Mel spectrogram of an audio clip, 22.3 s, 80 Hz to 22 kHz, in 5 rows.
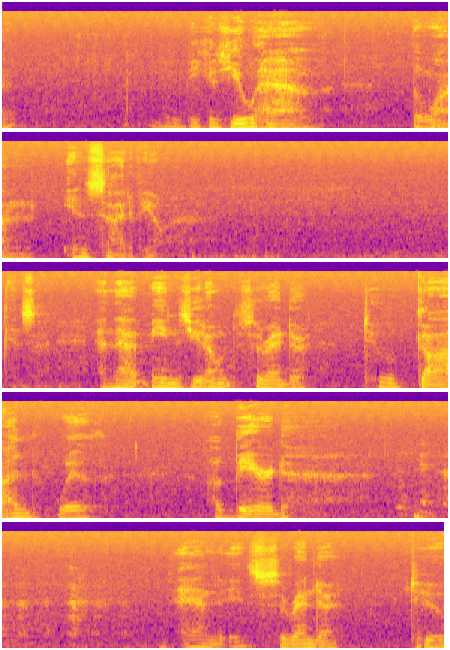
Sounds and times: Speech: 0:01.5 - 0:03.3, 0:04.1 - 0:06.2, 0:09.0 - 0:14.4, 0:15.4 - 0:16.3, 0:19.5 - 0:21.3, 0:21.9 - 0:22.2.

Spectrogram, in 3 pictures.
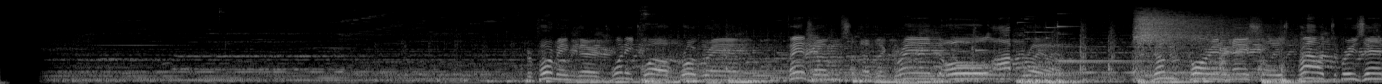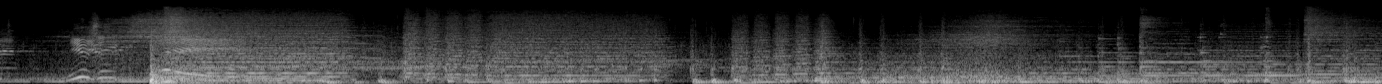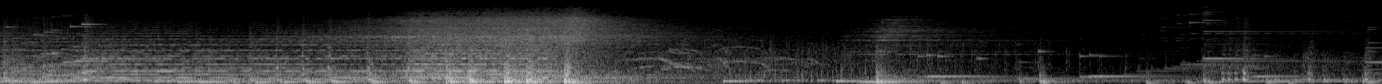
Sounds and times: Drum: 0:10.5 - 0:13.2, 0:14.4 - 0:27.8, 0:30.3 - 0:38.5
Drum kit: 0:10.5 - 0:13.2, 0:14.3 - 0:41.4.

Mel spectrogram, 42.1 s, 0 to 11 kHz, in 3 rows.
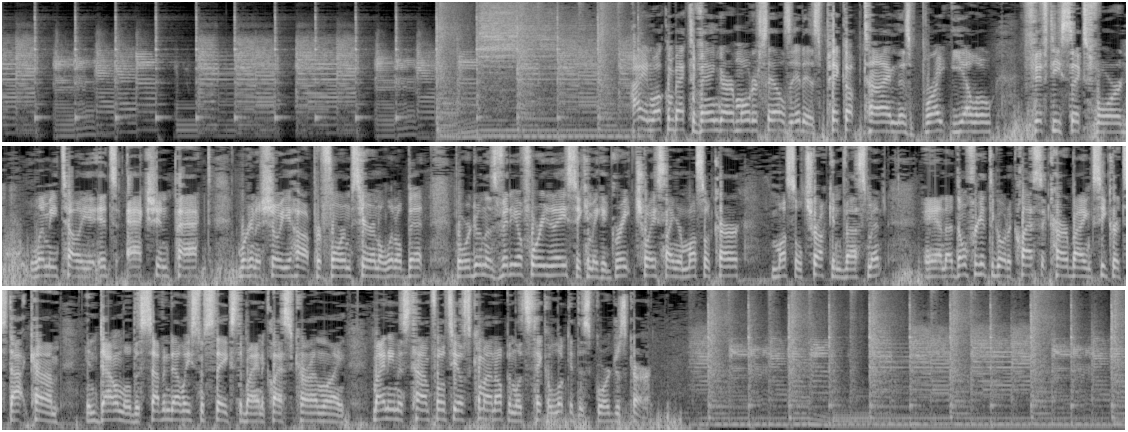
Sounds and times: Speech: 0:07.8 - 0:36.3.

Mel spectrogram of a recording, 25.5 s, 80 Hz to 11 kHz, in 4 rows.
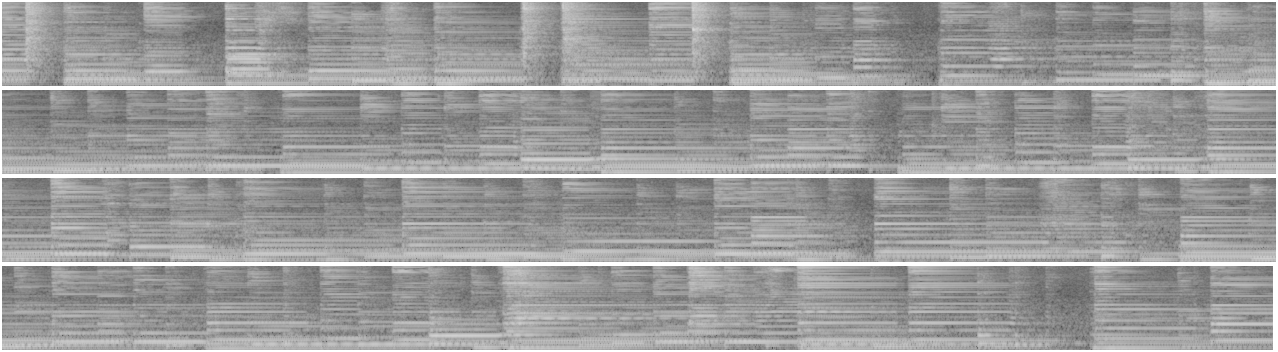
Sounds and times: Music: 0:00.0 - 0:25.4.

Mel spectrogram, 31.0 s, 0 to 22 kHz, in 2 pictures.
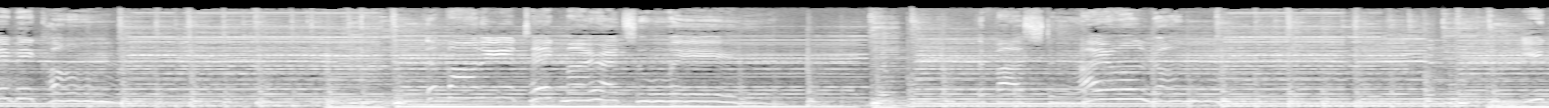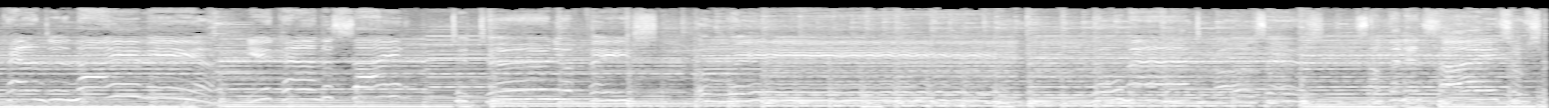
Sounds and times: Country: 0:00.0 - 0:30.9.

